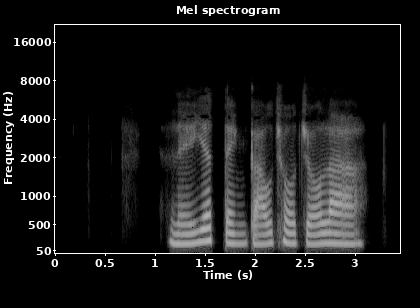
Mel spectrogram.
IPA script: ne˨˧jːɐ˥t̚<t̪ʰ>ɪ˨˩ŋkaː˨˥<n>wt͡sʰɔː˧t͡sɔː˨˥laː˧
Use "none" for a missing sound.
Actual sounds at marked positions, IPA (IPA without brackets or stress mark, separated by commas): t̪, none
